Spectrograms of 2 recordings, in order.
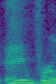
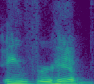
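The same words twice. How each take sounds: First: High, raised mock shout; shouted order. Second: Higher mock shout; shouted order. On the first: Game master voicing Heather directing her goons, mock shouting. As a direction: call it out like a squad command. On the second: Game master as Heather aiming her goons, mock shouting. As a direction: bark it to the troops, half in play. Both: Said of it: "You're, like, shouting".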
